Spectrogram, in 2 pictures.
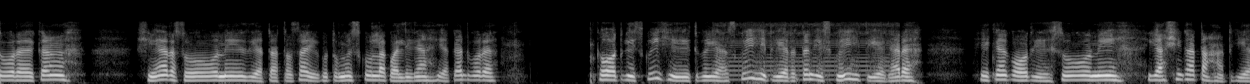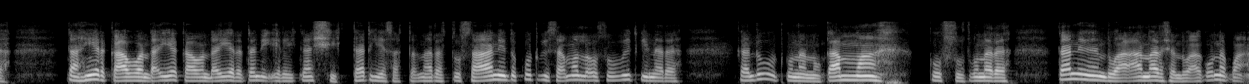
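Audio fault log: throughout: Speex codec. The speech passed through a Speex CELP encoder at a setting that fits about 16.8 kbps. That is too few bits for the excitation, so the voice comes out plainly hoarse and noisy. The upper band reaches only to about 7.7 kHz and is filled with shaped noise, not real detail.
7.12–9.00 s: GSM phone buzz. It starts just after "tukui sukuiji". A nearby 2G phone on a call sent out radio bursts about 217 times a second. The audio circuitry rectified them into a steady, hard, raspy 217 Hz buzz with many harmonics. The buzz sits about 18 dB below the speech and has no connection to it.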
